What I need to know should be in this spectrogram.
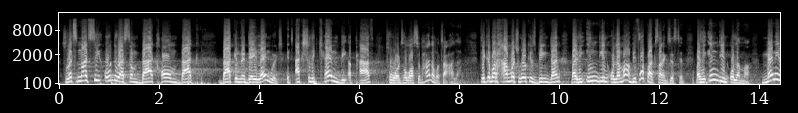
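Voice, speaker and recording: A man's voice: high-pitched, a little mellow. A man with an American accent delivering an impassioned sermon, often repeating and restarting phrases as he builds a point. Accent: American English. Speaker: mosque speaker. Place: mosque hall. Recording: long hall reverb.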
